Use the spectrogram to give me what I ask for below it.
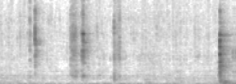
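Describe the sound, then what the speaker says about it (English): Thai pork basil stir-fry with kaffir lime leaves being stirred in a pan, a few faint scraping strokes spaced irregularly over a quiet low sizzle, no voices. "Give it a stir."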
